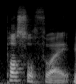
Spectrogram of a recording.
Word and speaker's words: Postlethwaite: Have I said it wrong again? Is it Postlethwaite? – Postlethwaite, yeah. – Postlethwaite.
